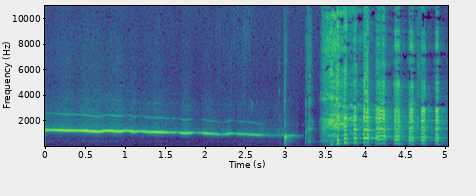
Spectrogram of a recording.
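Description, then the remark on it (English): A voice imitates a firework for Fireworks Day (Guy Fawkes): a long, steadily falling whistle, a sharp bang, then a rapid, rhythmic string of crackling pops, all made by mouth. “Should we make some firework noises?”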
